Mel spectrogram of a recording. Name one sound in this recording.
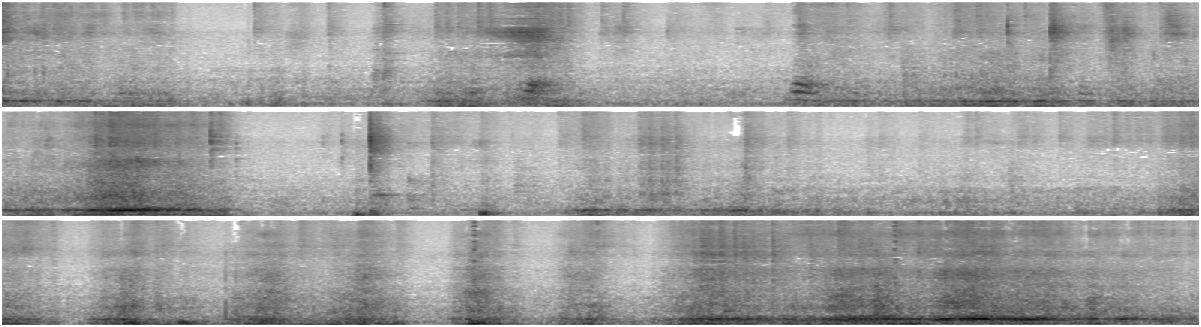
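A high chair's wheels roll and rattle across a wooden floor.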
